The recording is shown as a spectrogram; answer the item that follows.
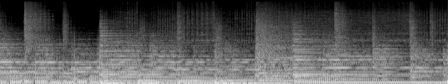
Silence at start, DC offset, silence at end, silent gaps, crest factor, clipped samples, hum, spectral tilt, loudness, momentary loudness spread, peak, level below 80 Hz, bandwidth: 0 s; under 0.1%; 0 s; none; 12 dB; under 0.1%; none; -7 dB/octave; -15 LUFS; 4 LU; 0 dBFS; -18 dBFS; 16.5 kHz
